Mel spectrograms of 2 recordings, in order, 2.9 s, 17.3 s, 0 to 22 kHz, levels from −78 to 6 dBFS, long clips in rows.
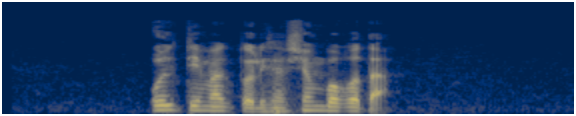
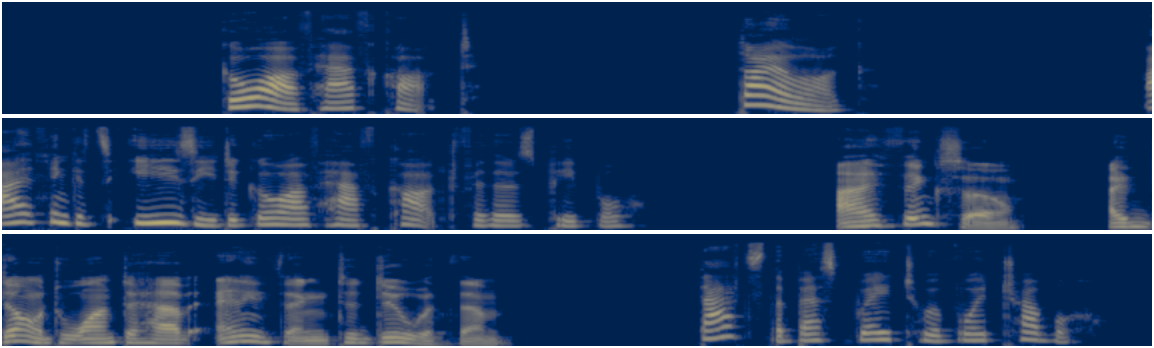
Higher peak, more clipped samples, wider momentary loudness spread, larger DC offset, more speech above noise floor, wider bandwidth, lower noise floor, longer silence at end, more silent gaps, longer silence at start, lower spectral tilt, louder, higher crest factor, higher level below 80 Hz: first, -2 dBFS vs -8 dBFS; neither; second, 5 LU vs 14 LU; neither; second, 41 dB vs over 62 dB; second, 11.5 kHz vs 15.5 kHz; second, -61 dBFS vs under -90 dBFS; first, 0.95 s vs 0.4 s; second, none vs 2.39-3.64 s, 4.42-5.68 s, 8.97-9.90 s, 10.88-11.27 s, 14.06-14.97 s; second, 0.75 s vs 1.15 s; about the same, -5.5 dB/octave vs -4.5 dB/octave; first, -20 LUFS vs -28 LUFS; about the same, 20 dB vs 20 dB; first, -52 dBFS vs -66 dBFS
